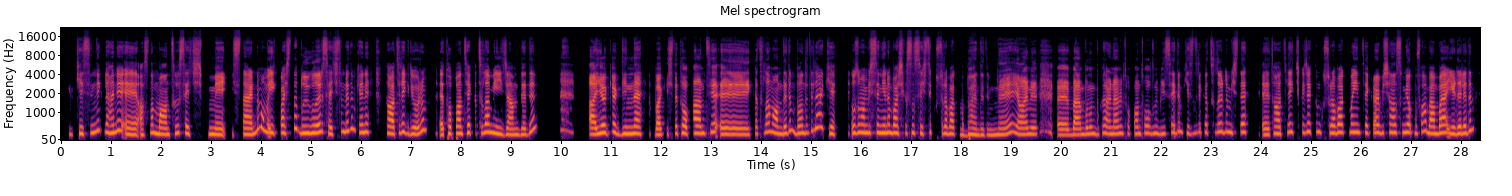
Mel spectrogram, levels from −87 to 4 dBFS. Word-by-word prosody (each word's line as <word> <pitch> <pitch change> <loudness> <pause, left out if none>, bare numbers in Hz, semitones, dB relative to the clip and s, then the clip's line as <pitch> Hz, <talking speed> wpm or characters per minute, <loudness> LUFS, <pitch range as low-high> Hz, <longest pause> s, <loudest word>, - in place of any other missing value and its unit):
I 215 -2 -11
kesinlikle. 285 - -2
Hani, 270 +6 +3
eee, 210 - +3
aslında 200 +8 -3
mantığı 230 +1 +2
seçmeyi 225 -4 0
isterdim 215 - +1
ama 350 - +2
ilk 265 0 +1
başta 270 - -1
duyguları 265 +3 +4
seçtim. 265 +5 -2
Dedim 385 +4 -1
ki, 280 - -7
"Hani, 285 0 +2 0.3
tatile 255 +4 +3
gidiyorum, 230 - 0 0.3
eee, 200 - +3
toplantıya 245 +4 +1
katılamayacağım." 235 -7 +1
dedim. 235 - 0 1.1
Ay, 220 +3 +5
yok, 270 +1 +4
yok. 230 -9 +2
Dinle, 235 0 +4 0.3
bak, 205 0 +3
işte, 245 +3 -6
"Toplantıya, 255 +3 +2
eee, 210 -1 +2
katılamam." 255 0 -1
dedim. 275 +2 -1
Bana 255 +1 +1
dediler 435 - -2
ki, 235 - -1 0.3
"O 265 - +1
zaman 275 0 +2
biz 265 - -1
senin 275 -1 0
yerine 265 0 +3
başkasını 265 0 -1
seçtik, 250 +3 -6
kusura 245 -1 -3
bakma." 215 -7 -2
Ben 210 -3 0
dedim, 195 +1 -3
"Ne? 230 +8 0
Yani, 220 -1 +1 0.4
eee, 195 0 +2
ben 205 +1 +1
bunun 230 0 -1
bu - - -9
kadar 255 0 -2
önemli 230 +2 0
toplantı 240 +1 -5
olduğunu 245 -2 -2
bilseydim 270 +6 -4
kesinlikle 255 +1 -8
katılırdım. 290 +1 -3
İşte, 290 +2 -2 0.3
eee, 205 +1 +1
tatile 245 +6 -2
çıkacaktım. 300 +2 -4
Kusura 265 -1 -2
bakmayın, 285 0 +1
tekrar 275 0 -1
bir 260 - -4
şansım 280 0 -2
yok 280 -2 0
mu?" 250 - -5
falan. 310 +3 -3
Ben 240 -1 +4
bayağı 270 +1 +5
irdeledim. 245 - +2
250 Hz, 155 wpm, -23 LUFS, 225-275 Hz, 1.1 s, Ay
